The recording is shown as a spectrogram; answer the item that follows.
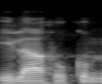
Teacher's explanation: ہا کو اقصی حلق سے ادا کریں، کم میں کاف کو باریک ادا کریں گے اور میم کے سکون کو کامل ادا کریں گے۔ میم کی ادائیگی کے وقت ہونٹوں کا خشکی والا حصہ تری والے حصے کی طرف موڑ لیں گے۔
